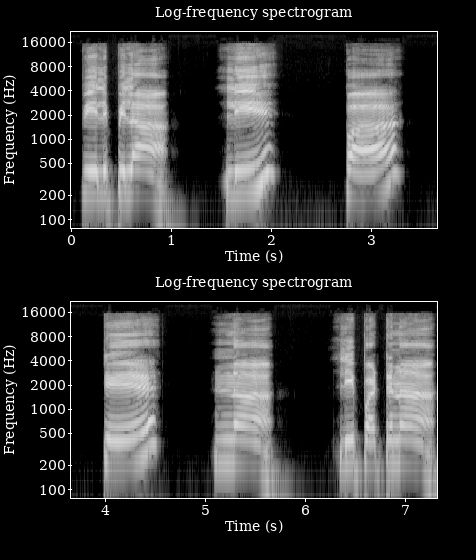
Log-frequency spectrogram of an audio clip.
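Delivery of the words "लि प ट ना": "लि-प-ट-ना" very slowly, syllables apart; sounding out slowly. Shown as a demonstration. Teacher showing children how to sound out a word. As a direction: sound out "लि-प-ट-ना" piece by piece. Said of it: "पहले लिपट पढ़ो, उसके बाद ना पढ़ो".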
